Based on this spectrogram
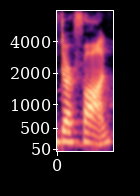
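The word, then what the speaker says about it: Darphin: peaceful facial you will ever get go to darf on you can look it up it's spelled dar Phin they're super sweet in there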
